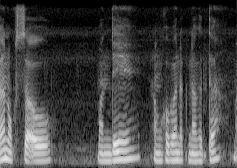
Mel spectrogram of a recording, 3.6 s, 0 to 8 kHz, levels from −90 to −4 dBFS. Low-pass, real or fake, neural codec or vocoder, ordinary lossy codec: 7.2 kHz; real; none; none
